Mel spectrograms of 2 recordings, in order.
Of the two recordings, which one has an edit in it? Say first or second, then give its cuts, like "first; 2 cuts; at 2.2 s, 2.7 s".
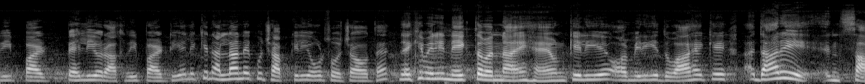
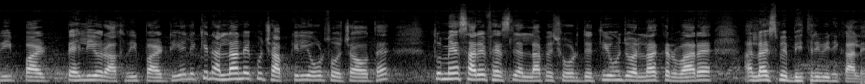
first; 2 cuts; at 3.9 s, 7.4 s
